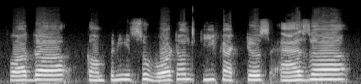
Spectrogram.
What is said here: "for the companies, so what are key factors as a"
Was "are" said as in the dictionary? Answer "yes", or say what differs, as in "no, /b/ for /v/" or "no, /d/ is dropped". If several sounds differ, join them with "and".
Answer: no, /l/ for /ɹ/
